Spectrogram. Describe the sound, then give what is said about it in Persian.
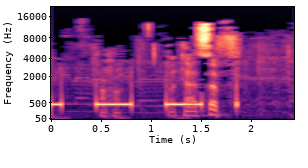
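A telephone tone follows a dropped call: a steady mid-pitched tone switches on and off in long, evenly spaced beeps. “متاسف هستیم که تماس سبقت الله جان قطع شد.”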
